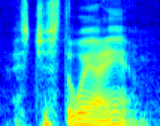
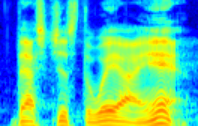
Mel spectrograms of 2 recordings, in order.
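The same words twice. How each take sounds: First: It is said in a sad tone. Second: It is said in a defiant tone.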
